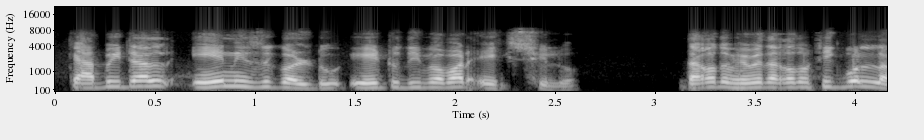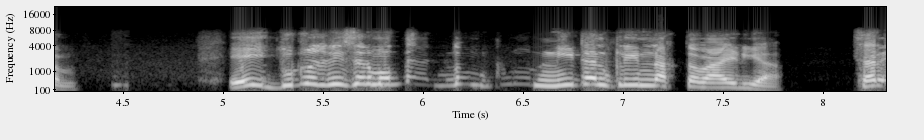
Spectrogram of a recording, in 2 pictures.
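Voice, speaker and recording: A male math teacher giving a classroom lecture, asking questions and answering them himself as if he were a student, and drilling pronunciation slowly. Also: high-pitched, fairly bright tone, dry recording. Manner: asks and answers his own questions in students' voice. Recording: dull lo-fi dry sound.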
